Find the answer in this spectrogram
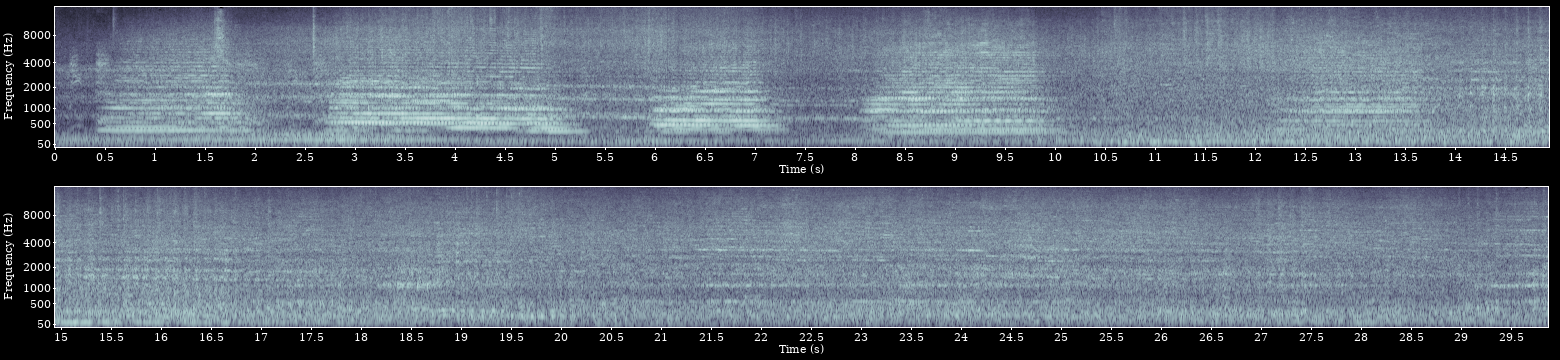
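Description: A CSX freight locomotive's air horn sounding a series of blasts over the first ten seconds, the third one short, for the grade crossing, with one more short blast about twelve seconds in. After that, the steady rumble and rhythmic clatter of a long train of double-stack container cars rolling past.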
